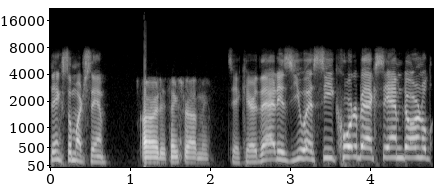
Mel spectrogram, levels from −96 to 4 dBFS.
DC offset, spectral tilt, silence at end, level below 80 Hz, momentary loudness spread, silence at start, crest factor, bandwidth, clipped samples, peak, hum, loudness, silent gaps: under 0.1%; -4 dB/octave; 0.05 s; -62 dBFS; 13 LU; 0 s; 20 dB; 8 kHz; under 0.1%; 0 dBFS; none; -20 LUFS; none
